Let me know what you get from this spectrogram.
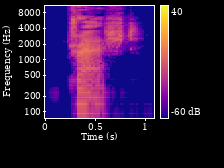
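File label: "trashed", Australian English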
